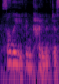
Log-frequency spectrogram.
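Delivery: gentle sweet voice. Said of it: "build in the voice".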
